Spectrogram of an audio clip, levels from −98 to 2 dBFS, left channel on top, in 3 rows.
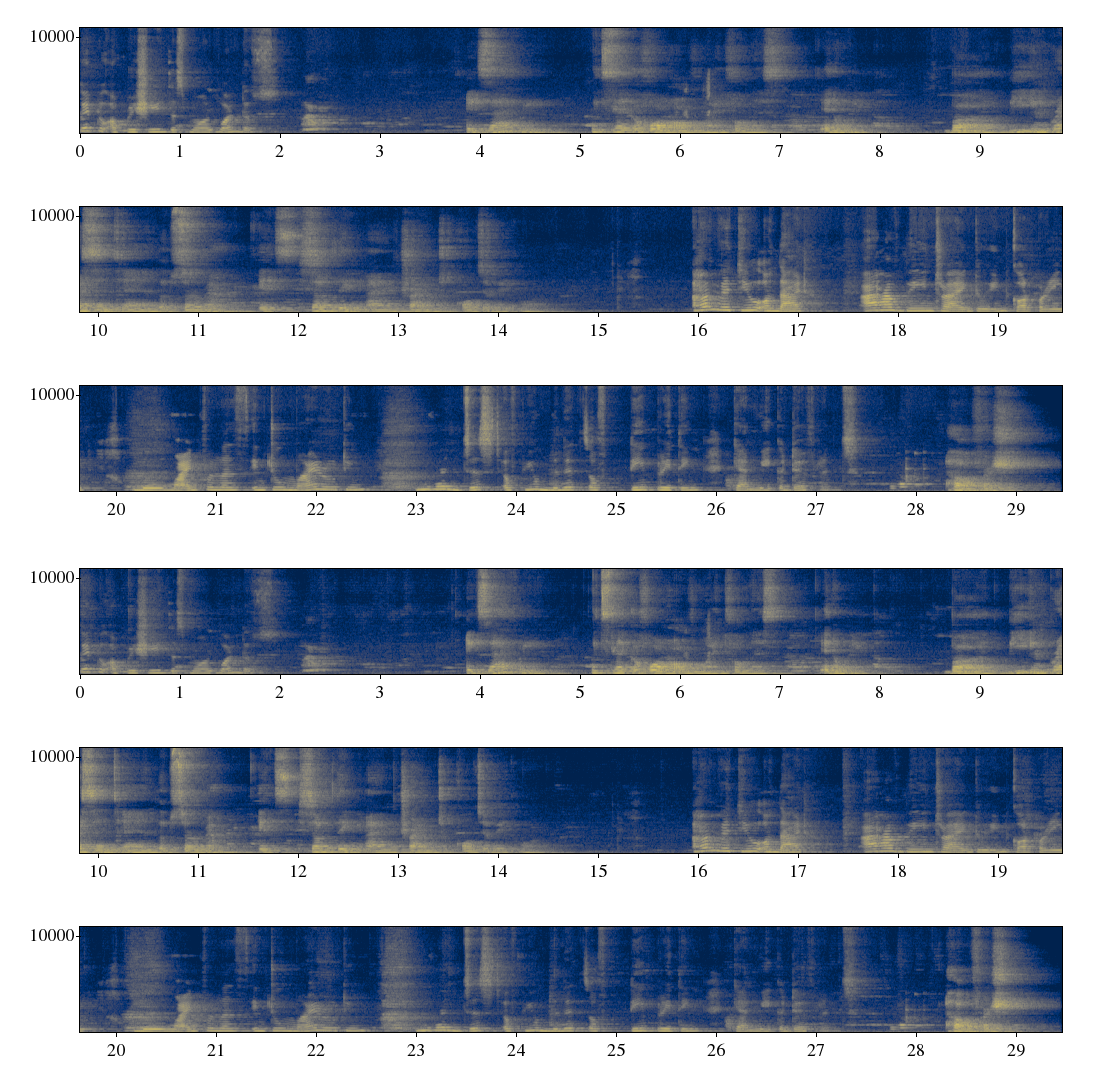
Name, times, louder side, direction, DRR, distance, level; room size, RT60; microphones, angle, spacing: voice 1, 0.0-2.0 2.2-2.6 5.0-5.2 15.9-17.2 17.6-22.6 23.0-24.9 25.2-27.4 27.7-28.2, left 3 dB, 25° left, 15 dB, 0.3 m, -30 dB
voice 2, 3.9-4.7 5.1-8.2 8.6-14.4 20.1-20.4 22.7-22.9 26.1-26.2 27.6-27.7 28.3-28.9, right 1 dB, 75° right, -2 dB, 2.0 m, -28 dB
15.5 x 6.9 x 3.6 m, 1.1 s
head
